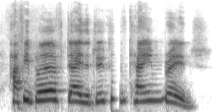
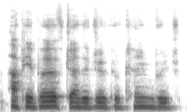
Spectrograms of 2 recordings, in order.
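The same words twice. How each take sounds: First: It is said in an excited, happy tone. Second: It is said in a flat, plain tone.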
